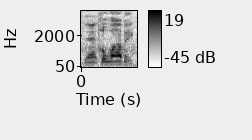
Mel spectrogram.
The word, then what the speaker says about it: Pewabic: Pewabic, yeah. Pewabic. I try my hardest to get these pronunciations.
